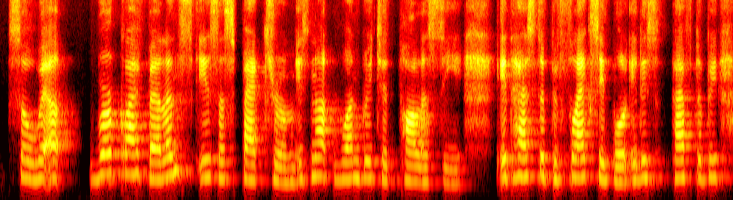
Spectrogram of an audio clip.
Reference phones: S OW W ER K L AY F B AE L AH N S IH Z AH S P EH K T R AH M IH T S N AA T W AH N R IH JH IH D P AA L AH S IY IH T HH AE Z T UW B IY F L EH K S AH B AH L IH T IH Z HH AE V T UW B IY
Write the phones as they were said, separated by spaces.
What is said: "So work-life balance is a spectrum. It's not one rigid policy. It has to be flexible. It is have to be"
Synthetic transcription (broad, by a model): S OW W ER K L AY F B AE L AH N S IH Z AH S P EH K T R AH M IH T S N AA T W AH N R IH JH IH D P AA L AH S IY IH T HH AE S T UW B IY F L EH K S AH B AH L IH T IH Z HH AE F T UW B IY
